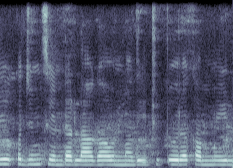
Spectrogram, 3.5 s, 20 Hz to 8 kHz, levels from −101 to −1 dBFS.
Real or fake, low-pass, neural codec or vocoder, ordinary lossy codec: real; none; none; none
